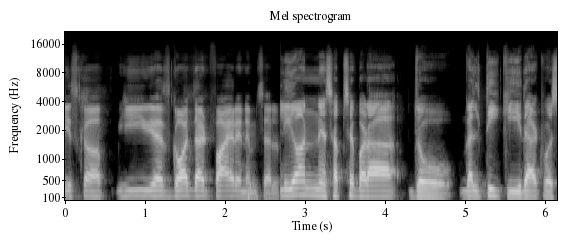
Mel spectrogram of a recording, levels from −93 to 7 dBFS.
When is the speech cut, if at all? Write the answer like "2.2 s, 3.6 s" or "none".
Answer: 2.7 s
